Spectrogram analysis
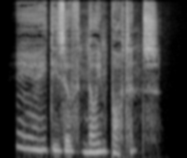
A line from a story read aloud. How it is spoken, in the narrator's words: murmured Poirot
